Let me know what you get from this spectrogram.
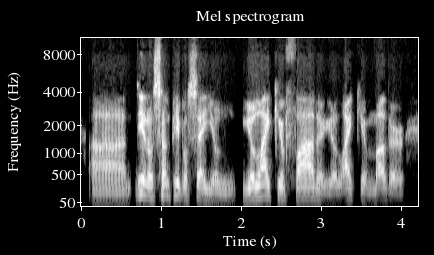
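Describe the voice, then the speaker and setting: An unremarkable speaking voice from a man at medium pitch, with lively intonation. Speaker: discussion group member. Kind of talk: group discussion.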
